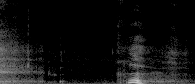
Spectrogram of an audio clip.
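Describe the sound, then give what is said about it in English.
A person gives one loud, drawn-out yawn with a voiced rise and fall in pitch, after a breathy exhale and a short quiet pause. “Quit yawning.”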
